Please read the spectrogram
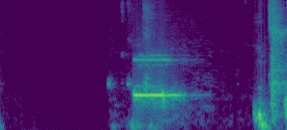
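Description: A short electronic beep, a single steady two-tone alert about a second in, lasting under half a second.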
